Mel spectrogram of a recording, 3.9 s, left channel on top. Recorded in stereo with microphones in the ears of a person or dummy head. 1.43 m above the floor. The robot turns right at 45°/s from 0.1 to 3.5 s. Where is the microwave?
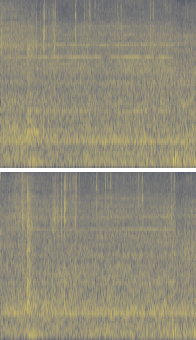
55° right (ahead or behind), 2 m; by 1.0 s 75° right (ahead or behind), 2 m.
